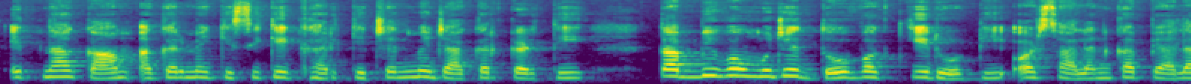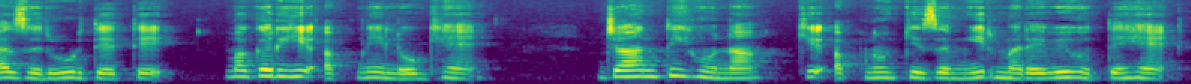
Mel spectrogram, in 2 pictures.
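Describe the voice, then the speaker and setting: A woman voicing a weary, grieving older mother who pleads and reproaches softly, mellow in tone. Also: mid-range voice, lightly acted. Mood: sorrowful. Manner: pleading, sorrowful.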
